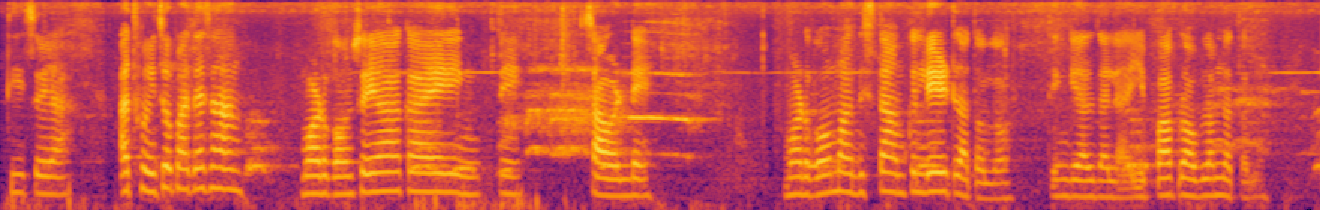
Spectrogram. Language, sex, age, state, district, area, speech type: Goan Konkani, female, 18-30, Goa, Sanguem, rural, spontaneous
